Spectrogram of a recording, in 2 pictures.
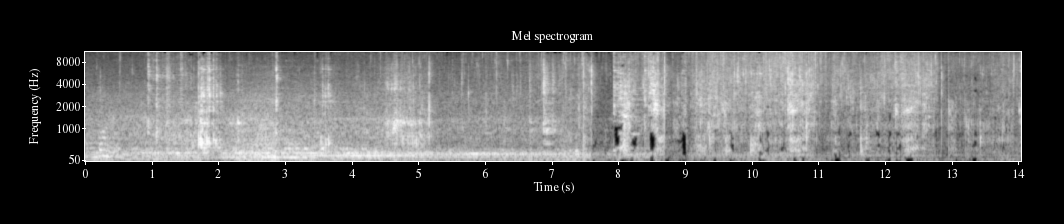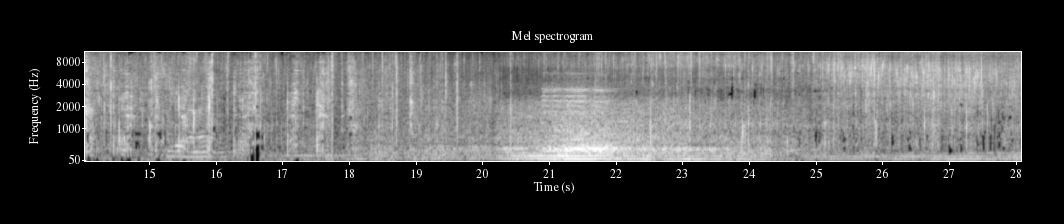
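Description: Shallots, garlic and dried red chillies sizzling in hot oil in a clay pot, with a metal spatula scraping and clicking against the pot as they are stirred.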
